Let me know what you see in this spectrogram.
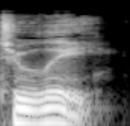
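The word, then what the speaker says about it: Thule: Thou sometimes pronounced Tuli was first mentioned by the Greek geographer Pytheus in the 4th century B.C.E.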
